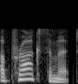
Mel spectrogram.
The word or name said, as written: approximate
